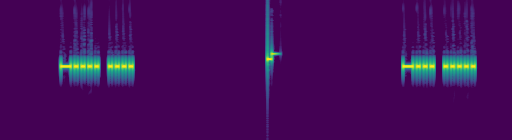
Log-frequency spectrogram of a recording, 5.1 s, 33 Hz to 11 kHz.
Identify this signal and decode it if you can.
Morse code, heard as a keyed tone, about 36 wpm, 700 Hz. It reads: 6H B5
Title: Single-Letter Single-Number 35wpm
